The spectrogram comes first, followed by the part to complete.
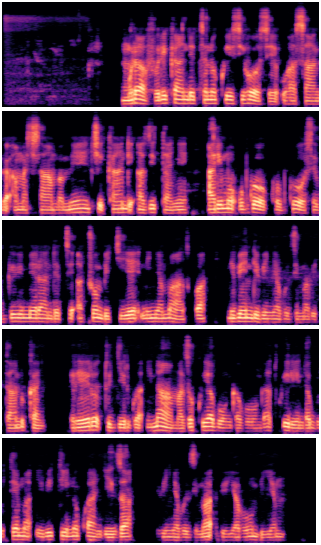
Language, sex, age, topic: Kinyarwanda, male, 18-24, health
